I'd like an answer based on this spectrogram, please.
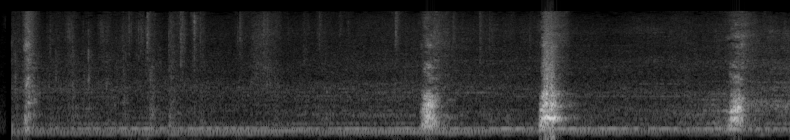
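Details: Pet cane corso Gia and bullmastiff Deuce, trained to bark on command and to guard the house; a few separate loud barks spaced seconds apart over a steady low indoor hum.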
